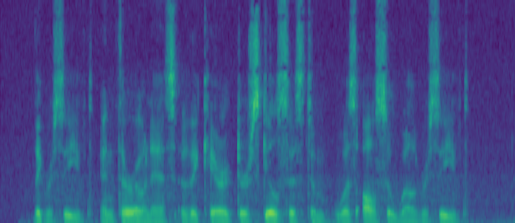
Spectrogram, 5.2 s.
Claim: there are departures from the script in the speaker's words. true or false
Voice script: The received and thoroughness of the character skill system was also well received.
false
